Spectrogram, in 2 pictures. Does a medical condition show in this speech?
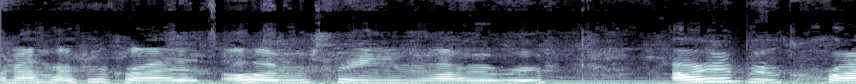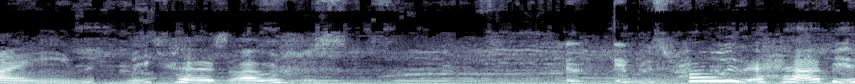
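Yes: cerebral palsy.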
